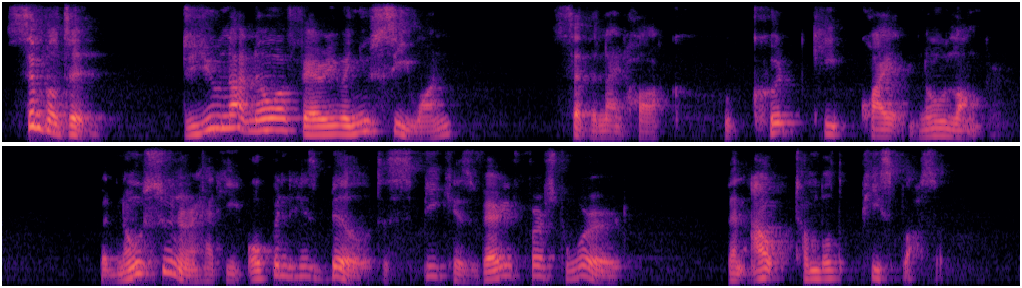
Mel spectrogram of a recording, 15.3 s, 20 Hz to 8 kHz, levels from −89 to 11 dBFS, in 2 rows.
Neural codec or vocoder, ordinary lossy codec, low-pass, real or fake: none; Opus, 32 kbps; 7.2 kHz; real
